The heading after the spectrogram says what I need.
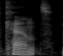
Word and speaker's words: Kant: Right, Ofcom, you can't say anything because his last name's Kant. I'm just saying Kant, all right? So his name's K-A-N-T, which is exactly how I pronounce that.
